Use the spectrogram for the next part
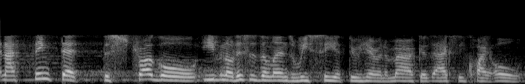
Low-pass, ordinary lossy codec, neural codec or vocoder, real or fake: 7.2 kHz; AAC, 16 kbps; none; real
